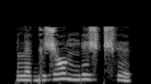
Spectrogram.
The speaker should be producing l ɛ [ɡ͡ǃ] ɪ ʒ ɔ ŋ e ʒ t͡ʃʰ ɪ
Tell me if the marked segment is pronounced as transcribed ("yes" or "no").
no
